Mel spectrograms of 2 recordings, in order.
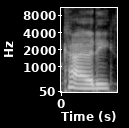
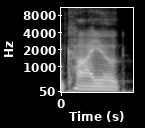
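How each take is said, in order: First: Coyote said ky-OH-tee; three-syllable coyote. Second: Coyote said KY-oat; two-syllable coyote. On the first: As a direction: say Coyote with a final "ee". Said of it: "I call it". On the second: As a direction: say Coyote with no final "ee". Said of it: "My wife calls them". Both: Shown as a demonstration.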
